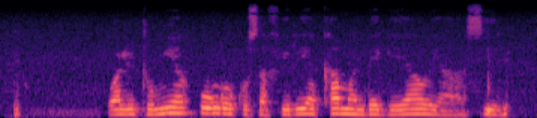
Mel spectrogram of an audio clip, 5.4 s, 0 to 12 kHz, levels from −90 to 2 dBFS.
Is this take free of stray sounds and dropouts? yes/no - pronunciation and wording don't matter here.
yes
